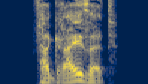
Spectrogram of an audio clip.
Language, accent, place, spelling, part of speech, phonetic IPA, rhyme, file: German, Germany, Berlin, vergreiset, verb, [fɛɐ̯ˈɡʁaɪ̯zət], -aɪ̯zət, De-vergreiset.ogg
- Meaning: second-person plural subjunctive I of vergreisen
